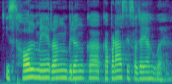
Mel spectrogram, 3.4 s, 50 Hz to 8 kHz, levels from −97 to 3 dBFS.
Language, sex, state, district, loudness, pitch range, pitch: Hindi, female, Jharkhand, Palamu, -19 LUFS, 190-210 Hz, 200 Hz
